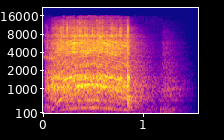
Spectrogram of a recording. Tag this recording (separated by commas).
Power tool, Tools, Drill, Engine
